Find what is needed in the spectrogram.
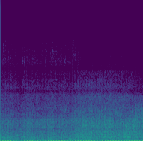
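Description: Motorcycle engine running steadily while riding, its quick, even firing pulses low and constant, under a steady rush of wind and road noise.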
